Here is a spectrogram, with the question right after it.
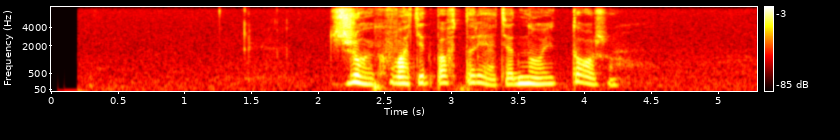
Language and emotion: Russian, angry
